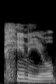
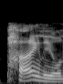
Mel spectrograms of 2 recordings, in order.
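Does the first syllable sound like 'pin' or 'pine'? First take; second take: pin; pine. First: The first syllable sounds like 'pin'. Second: The first syllable sounds like 'pine'. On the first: The speaker calls it wrong. "not pineal" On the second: The speaker calls it right. "it is called the pineal"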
